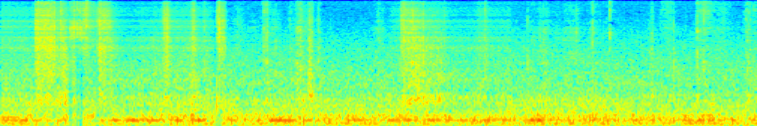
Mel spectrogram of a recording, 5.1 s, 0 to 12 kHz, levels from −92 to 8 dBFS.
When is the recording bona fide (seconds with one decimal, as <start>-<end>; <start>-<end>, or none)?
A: 1.5-2.6; 3.4-5.1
